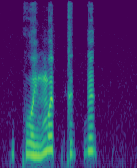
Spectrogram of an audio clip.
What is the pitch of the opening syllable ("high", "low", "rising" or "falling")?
low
